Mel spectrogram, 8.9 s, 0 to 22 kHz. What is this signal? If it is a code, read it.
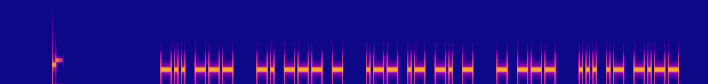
Morse code, heard as a keyed tone, about 28 wpm, 700 Hz. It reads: DO NOT WANT TO SAY
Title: Sets of 5 Words Encore 28wpm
